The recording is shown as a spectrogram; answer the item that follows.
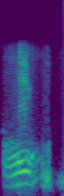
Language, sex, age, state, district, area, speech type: Hindi, male, 60+, Bihar, Darbhanga, urban, conversation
